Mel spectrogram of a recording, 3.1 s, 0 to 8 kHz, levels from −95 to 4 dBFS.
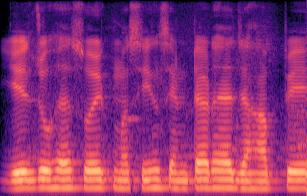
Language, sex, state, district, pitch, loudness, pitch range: Hindi, male, Bihar, West Champaran, 125 Hz, -16 LUFS, 120-130 Hz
